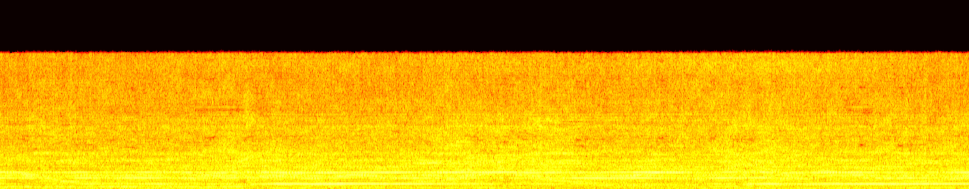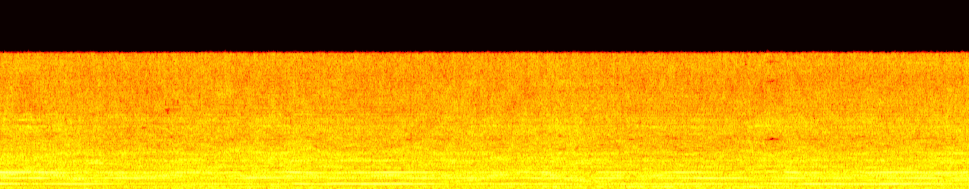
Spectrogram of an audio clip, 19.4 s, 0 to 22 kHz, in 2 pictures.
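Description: Hydraulically driven automatic knife grinder on a Fendt Tigo 90XR loader wagon, running along the bank of cutting knives and grinding them sharp. It makes a steady whine whose pitch dips and rises in a repeating pattern about every two and a half seconds.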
